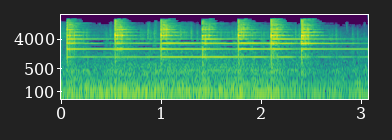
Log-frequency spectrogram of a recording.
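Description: A passing train on a noisy city street at 47th Street in Borough Park, Brooklyn, heard as a bright metallic bell clanging seven times in a steady rhythm, each strike ringing on over a low rumble. No one speaks.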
